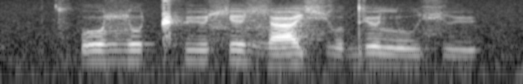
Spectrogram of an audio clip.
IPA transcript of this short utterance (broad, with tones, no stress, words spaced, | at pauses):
t͡sʼo˦ɮʊ˦ǁʰy˦ɬɪ˦ ɮa˨˦ɕo˨ dʏ˦ lu˨ɕy˨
